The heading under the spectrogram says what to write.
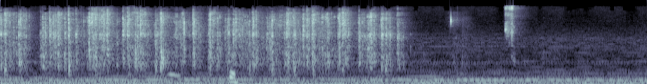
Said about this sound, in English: Hubie starts frantically typing in a keypad in front of him.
